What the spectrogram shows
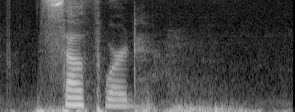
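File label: "southward", US English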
